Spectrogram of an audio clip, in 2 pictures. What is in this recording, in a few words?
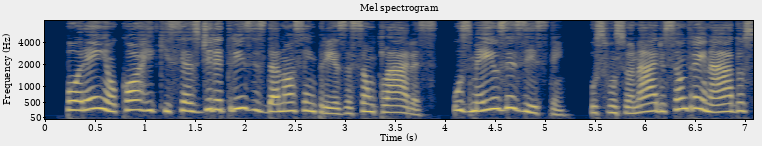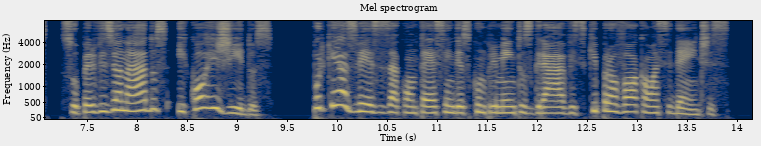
locutora brasil brazilian portuguese, locutora brasileira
